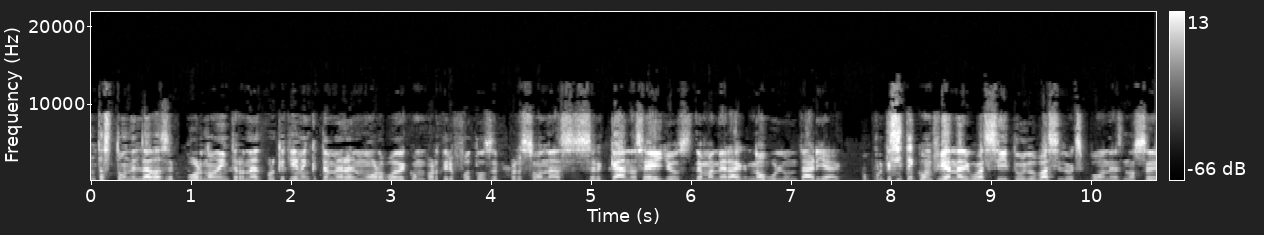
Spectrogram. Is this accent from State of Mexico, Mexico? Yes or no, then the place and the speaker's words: no; Acapulco, Guerrero, Mexico; yo soy de Acapulco por el momento.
